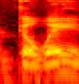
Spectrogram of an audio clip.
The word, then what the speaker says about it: Gawain: But, Sir or Gawain is the common. I don't know if it's the English pronunciation. It's definitely the American one. But I did see, like, looking it up, that like Gawain is probably the more correct pronunciation. Although both are acceptable.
